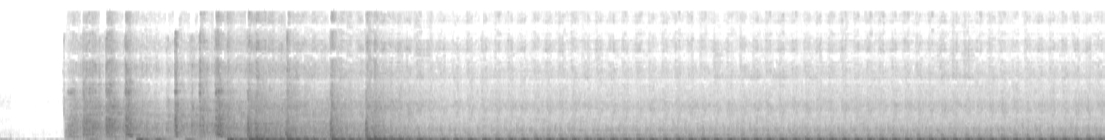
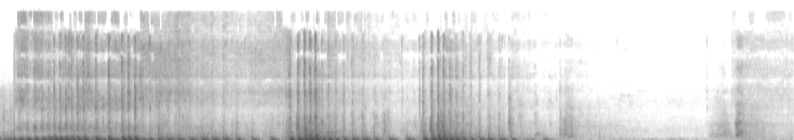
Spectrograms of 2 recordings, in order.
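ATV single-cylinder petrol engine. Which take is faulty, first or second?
second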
